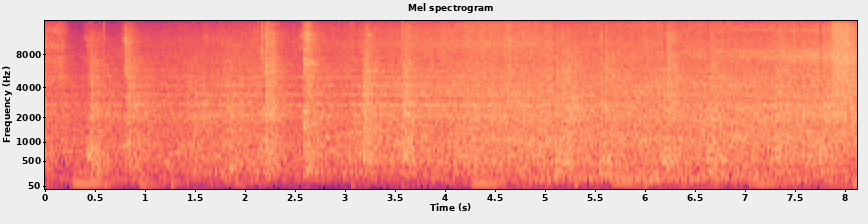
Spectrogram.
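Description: Renfe series 599 diesel multiple unit arriving alongside the platform: a steady running noise with irregular knocks of the wheels over rail joints, under soft background music with a low bass line.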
